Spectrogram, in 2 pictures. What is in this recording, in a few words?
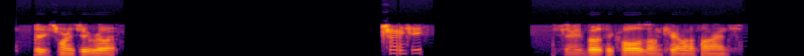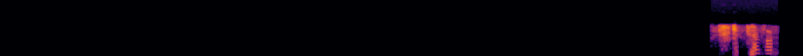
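Police Dispatch, p25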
